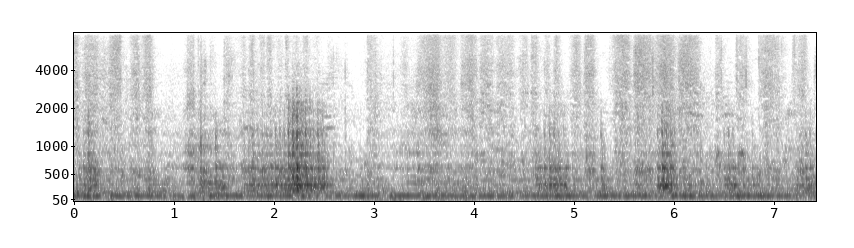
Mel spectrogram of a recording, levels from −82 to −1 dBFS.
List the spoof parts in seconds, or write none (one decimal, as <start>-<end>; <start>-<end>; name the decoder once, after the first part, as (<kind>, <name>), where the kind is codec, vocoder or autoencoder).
0.9-1.7 (codec, SNAC); 3.0-4.0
